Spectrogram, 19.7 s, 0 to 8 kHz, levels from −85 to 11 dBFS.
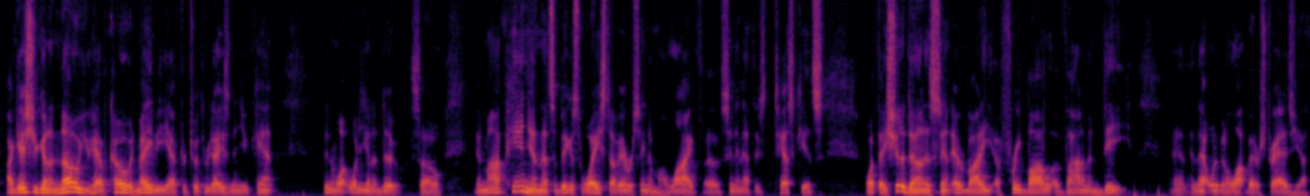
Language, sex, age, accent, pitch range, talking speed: English, male, 50-69, American, 105-130 Hz, 220 wpm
